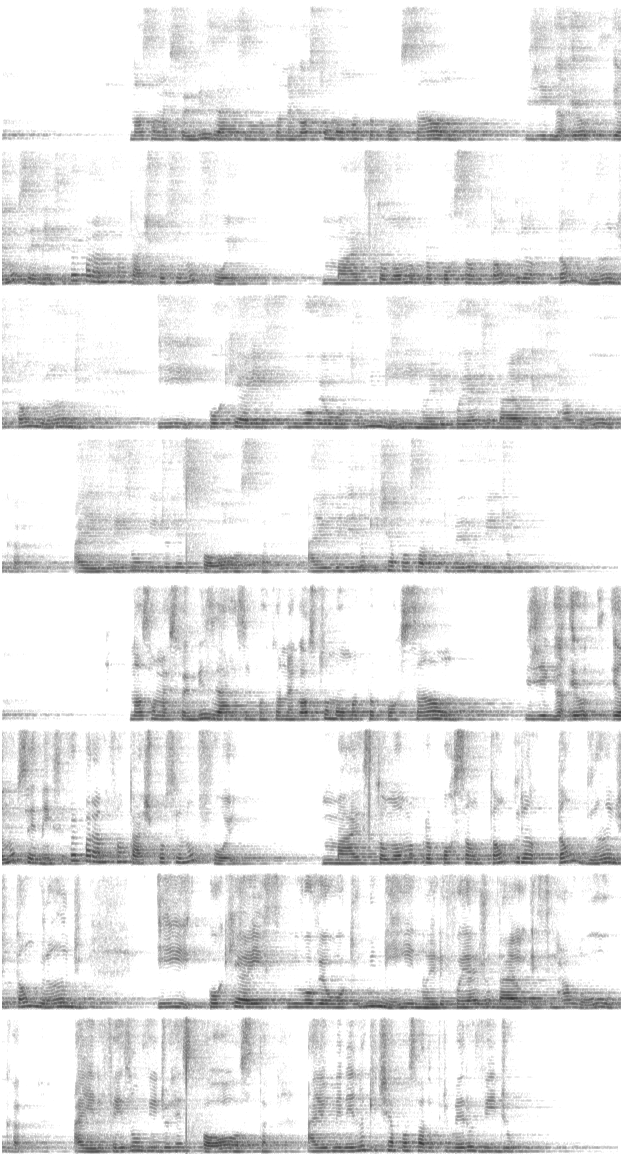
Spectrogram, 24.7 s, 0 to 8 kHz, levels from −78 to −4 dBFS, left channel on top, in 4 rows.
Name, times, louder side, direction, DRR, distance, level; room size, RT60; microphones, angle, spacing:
voice 1, 1.3-4.6 5.2-8.6 9.4-13.6 13.9-18.8 19.3-21.3 21.6-23.8, right 5 dB, 50° right, 8 dB, 0.4 m, -31 dB
10.5 x 5.6 x 4.0 m, 2.1 s
head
